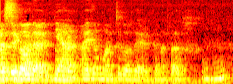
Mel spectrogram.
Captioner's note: groans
